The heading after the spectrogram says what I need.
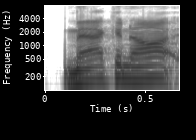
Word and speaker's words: Mackinac: Mackinac is how it's pronounced.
